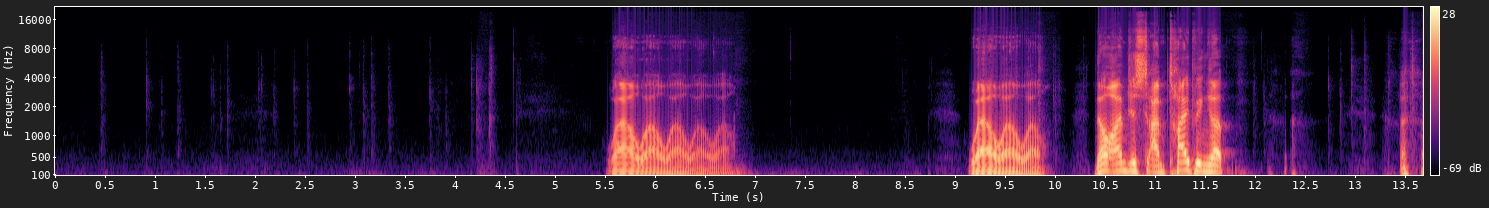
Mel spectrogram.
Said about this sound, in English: I'm typing up the Bongino and I are DMing on Twitter. And it's tough to talk and type at the same time.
